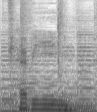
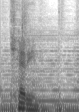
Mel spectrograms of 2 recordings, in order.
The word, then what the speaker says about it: Kareem: So here we have the ra, kasra, followed by the ya. This is the ya here. So Kareem, not Karim.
